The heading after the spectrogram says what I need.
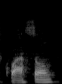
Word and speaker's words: croissant: And I had a total argument with my wife over how to spell, how to pronounce croissant, and I'm right.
